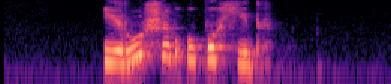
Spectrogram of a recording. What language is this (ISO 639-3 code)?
ukr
